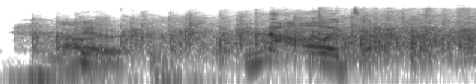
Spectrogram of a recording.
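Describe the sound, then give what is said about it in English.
A burst of clapping sound effect, played in praise of Dubai, dense and steady across the whole stretch, with a voice or two chattering faintly underneath the applause. “are you putting the clap sound effects i think now you are okay that's good”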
